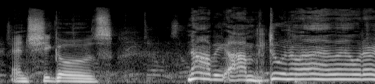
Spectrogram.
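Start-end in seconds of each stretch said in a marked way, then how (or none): 1.9-3.7 argumentative. Retold or imitated. Stewardess brushing off a passenger's complaint, mock argumentative. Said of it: "she's already arguing with him".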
